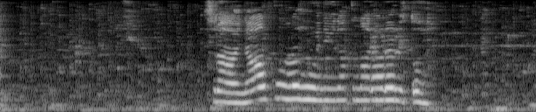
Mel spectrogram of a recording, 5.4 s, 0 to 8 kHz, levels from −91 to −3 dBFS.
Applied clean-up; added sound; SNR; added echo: classical method WPE with log-MMSE.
